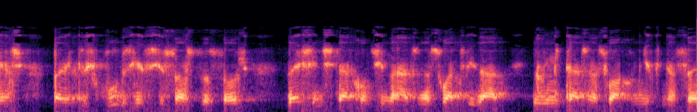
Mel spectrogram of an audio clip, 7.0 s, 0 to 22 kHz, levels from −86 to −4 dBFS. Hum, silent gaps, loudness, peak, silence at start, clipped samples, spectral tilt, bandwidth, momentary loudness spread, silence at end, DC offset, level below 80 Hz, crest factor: none; none; -17 LUFS; -2 dBFS; 0 s; under 0.1%; -2 dB/octave; 8.4 kHz; 6 LU; 0 s; under 0.1%; -58 dBFS; 16 dB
